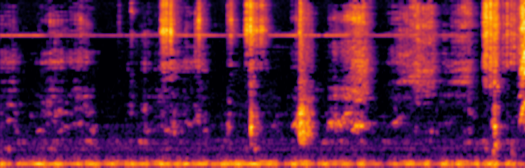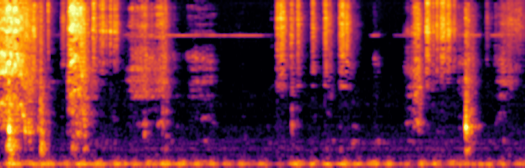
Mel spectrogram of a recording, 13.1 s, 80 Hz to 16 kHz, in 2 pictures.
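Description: Axial SCX24 micro RC rock crawler climbing over rocks. Its quiet motor and gears hum steadily under irregular clicks, scrapes and knocks of tyres and chassis on stone. The knocks come thickest and loudest about halfway through.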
